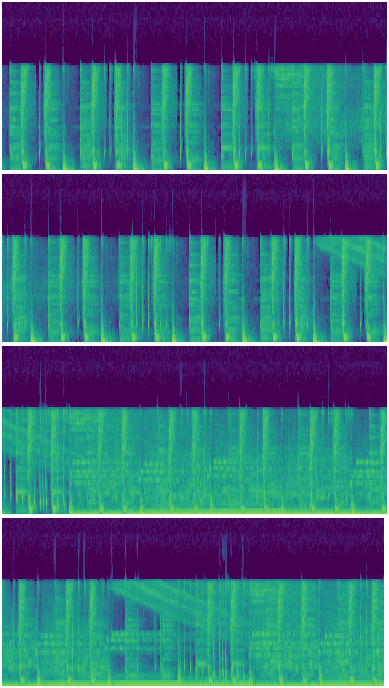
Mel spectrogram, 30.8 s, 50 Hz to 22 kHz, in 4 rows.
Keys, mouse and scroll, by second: 0.1 click, 1.9 click, 3.9 click, 4.0 click, 8.1-9.6 scroll down 2, 9.6 click, 10.8 click, 12.7 click, 13.9 click, 15.4 click, 16.9 click, 19.9 click, 21.1 click, 22.3 click, 23.8 click, 25.7 click, 25.9 double click, 27.2 double click, 29.2 middle click.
